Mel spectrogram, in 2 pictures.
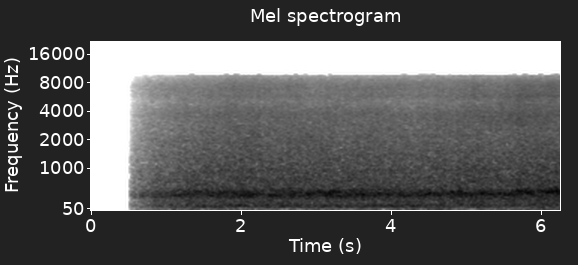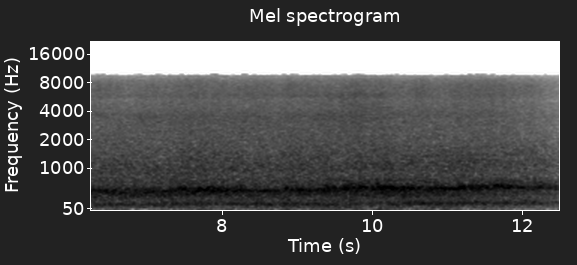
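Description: Wind sound effect: a steady rushing noise that fades in about half a second in, builds slowly, and rises a little in pitch toward the end.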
